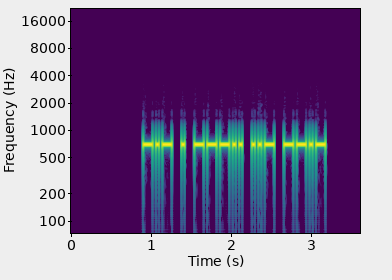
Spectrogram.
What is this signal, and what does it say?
Morse code, heard as a keyed tone, about 30 wpm, 700 Hz. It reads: KE8UQ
